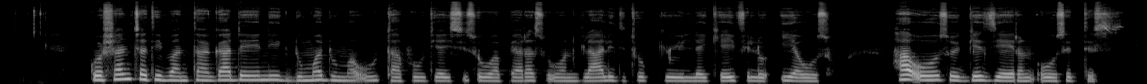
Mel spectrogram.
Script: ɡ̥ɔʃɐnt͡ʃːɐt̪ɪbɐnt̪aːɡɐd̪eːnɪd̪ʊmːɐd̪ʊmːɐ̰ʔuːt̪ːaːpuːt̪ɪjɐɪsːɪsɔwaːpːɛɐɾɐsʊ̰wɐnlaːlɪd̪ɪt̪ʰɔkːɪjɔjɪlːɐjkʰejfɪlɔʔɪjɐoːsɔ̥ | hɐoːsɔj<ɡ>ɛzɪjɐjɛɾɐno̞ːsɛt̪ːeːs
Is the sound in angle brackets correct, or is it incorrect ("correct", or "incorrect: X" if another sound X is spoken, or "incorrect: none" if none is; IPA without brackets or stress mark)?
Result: correct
